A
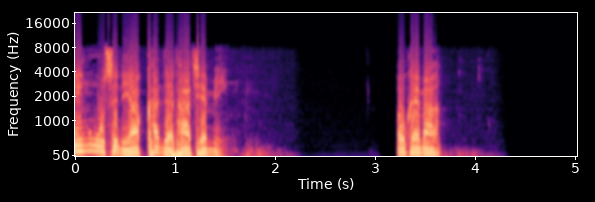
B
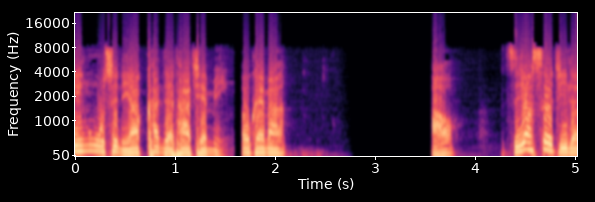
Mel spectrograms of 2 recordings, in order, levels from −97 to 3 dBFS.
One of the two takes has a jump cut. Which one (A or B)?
B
